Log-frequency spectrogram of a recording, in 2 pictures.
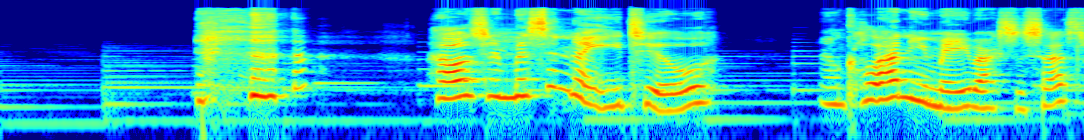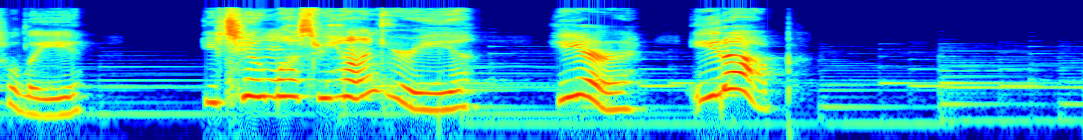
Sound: giggles

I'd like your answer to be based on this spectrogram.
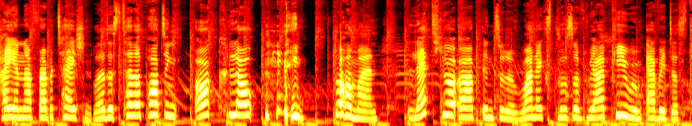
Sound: cough

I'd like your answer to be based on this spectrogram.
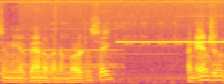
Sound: lights beeping

